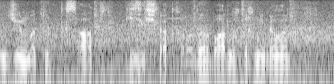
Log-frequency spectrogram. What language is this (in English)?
Kazakh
